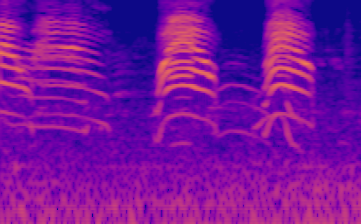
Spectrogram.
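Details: Three meows in quick succession from kittens playing on the grass, bright and arched, the last two short and loud about one second apart.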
